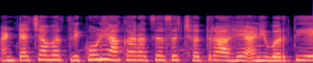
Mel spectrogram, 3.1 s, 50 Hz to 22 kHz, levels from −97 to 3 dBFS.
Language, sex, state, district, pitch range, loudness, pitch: Marathi, female, Maharashtra, Solapur, 240-265 Hz, -17 LUFS, 255 Hz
